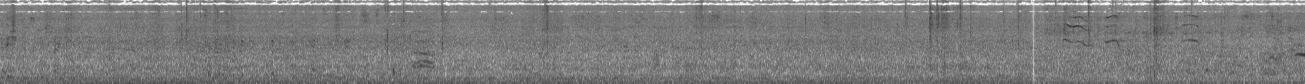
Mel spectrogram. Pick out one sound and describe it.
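River water laps against a stone embankment.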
